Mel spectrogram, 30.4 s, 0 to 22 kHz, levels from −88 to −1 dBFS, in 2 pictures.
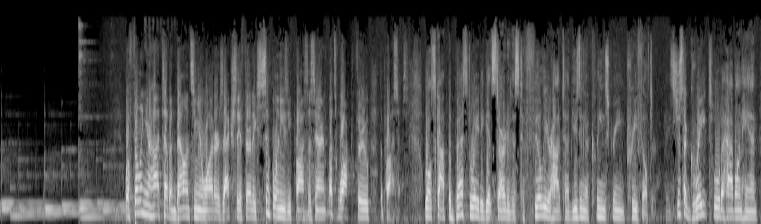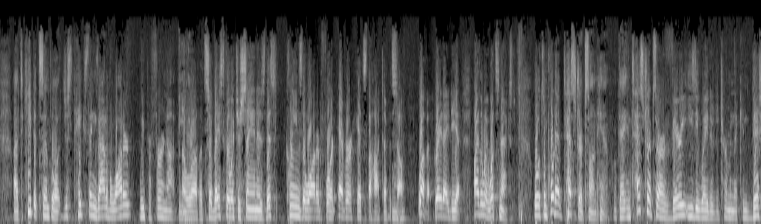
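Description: Throughout the clip the sound has a watery, swirling quality, with metallic chirping on bright transients, smeared attacks and treble that stops abruptly at a fixed ceiling. This is plainly audible MP3 compression, which likely comes from a low-bitrate encode, around 64 kbps. Starved of bits, the encoder discards upper frequencies and lets faint spectral lines flicker on and off between frames. Unlike broadband hiss or a simple low-pass filter, the damage shifts constantly with the material.

At 26.3 s the audio jumps forward slightly, marked by a short smeared blip. These are compressed frames skipped: the decoder did not play roughly two frames of 26.1 ms each, so about 50 ms of material is gone. A hard cut in raw audio would give a sharp click, and a dropout would leave silence. Here the overlapping frames on either side blend across the gap, so the join is a brief blur and nothing is missing except time.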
